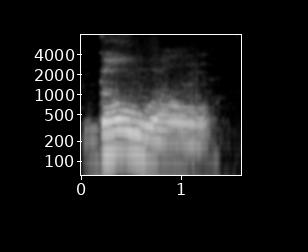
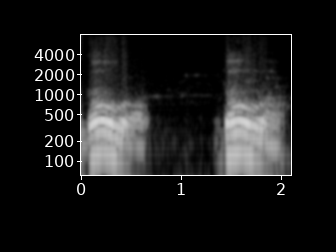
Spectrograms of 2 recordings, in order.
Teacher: Para a gente realizar o som do L no final, você tem que obrigatoriamente passar pelo som do schwa.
